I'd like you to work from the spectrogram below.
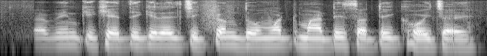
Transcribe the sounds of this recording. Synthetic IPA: əbinkekʰet̪̬ikeleːlt͡ʃɪkːənd̪oməʈmãːʈisəʈikɦoːjt͡ʃʰəj

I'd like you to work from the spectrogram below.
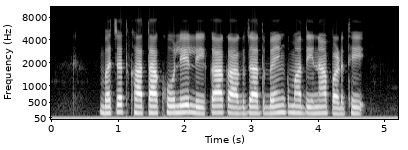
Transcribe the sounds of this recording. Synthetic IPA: bət͡ʃət̪kʰaːt̪akʰoːleleːkakaːɡd͡ʒaːt̪bɛ̃ːŋkmãd̪eːnapəɽt̪ʰeː

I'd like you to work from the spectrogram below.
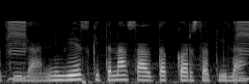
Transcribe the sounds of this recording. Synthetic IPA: kilaniʋeskit̪nasalt̪əkːəɾsəkila

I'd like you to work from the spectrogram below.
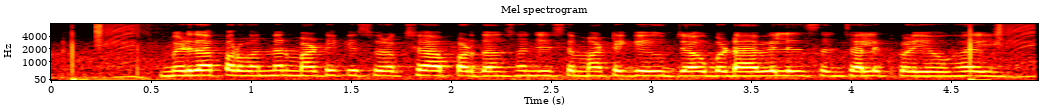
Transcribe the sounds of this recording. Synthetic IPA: mɪɽd̪apɐɾʋə̃nd̪ənmaːʈikesuɾəkʃapəɾd̪ənsənd͡ʒesemaːʈik̬eʊd͡ʒaːubɐɽ̤ʱaʋelesə̃ɲt͡ʃaːlɪt̪̚pɾjoːɡɦɐj

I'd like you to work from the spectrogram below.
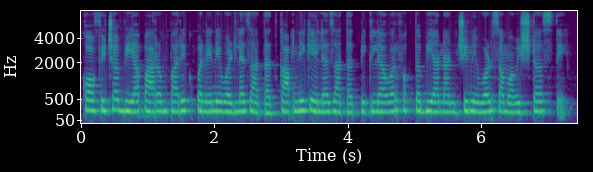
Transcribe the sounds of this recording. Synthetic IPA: kɔfit͡ɕjabijapaɾəmpaɾikpəneniʋəɽljad͡zat̪at̪kapɳiːkeljad͡zat̪at̪̚pikljaʋəɾfəkt̪əbijanaɲt͡ɕiːniʋəɽsəmaʋiʂʈəːst̪ḛ

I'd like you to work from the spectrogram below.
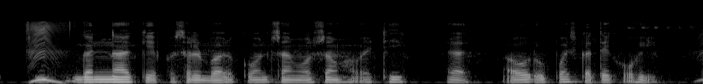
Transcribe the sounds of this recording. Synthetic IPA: ɡənːakepʰəsəlbəɾkɔːnsamoːsəmɦə̰ʋḛʈʰiːk | ɦɛ | ɔ̰ːɾʊpəʃkət̪ekɦo̰ːɦḭː

